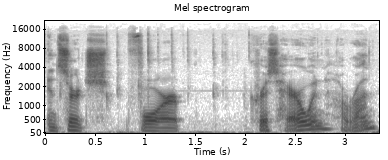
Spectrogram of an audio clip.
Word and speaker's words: Haroun: search for chris heroin how run that's how you pronounce that uh and then just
